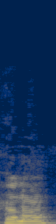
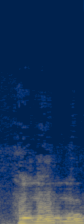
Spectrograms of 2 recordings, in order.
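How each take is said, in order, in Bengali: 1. ভয়েসে একদমই কোনো ইকো নেই। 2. ভয়েসে হালকা, কম ইকো আছে। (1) "এখন কোনো ইকো নেই" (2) "এই যে আমি ইকোটাকে কমাই দিলাম।"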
